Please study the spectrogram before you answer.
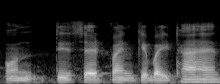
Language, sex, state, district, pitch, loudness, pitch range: Bhojpuri, male, Uttar Pradesh, Deoria, 105 Hz, -19 LUFS, 95-110 Hz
